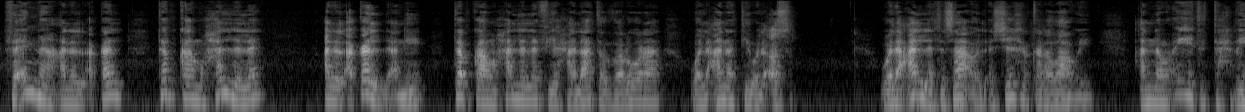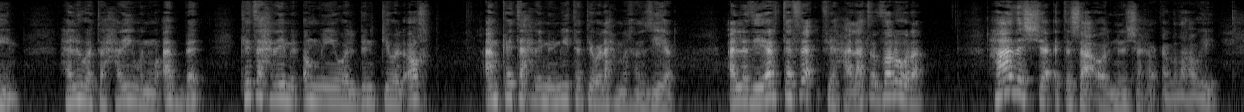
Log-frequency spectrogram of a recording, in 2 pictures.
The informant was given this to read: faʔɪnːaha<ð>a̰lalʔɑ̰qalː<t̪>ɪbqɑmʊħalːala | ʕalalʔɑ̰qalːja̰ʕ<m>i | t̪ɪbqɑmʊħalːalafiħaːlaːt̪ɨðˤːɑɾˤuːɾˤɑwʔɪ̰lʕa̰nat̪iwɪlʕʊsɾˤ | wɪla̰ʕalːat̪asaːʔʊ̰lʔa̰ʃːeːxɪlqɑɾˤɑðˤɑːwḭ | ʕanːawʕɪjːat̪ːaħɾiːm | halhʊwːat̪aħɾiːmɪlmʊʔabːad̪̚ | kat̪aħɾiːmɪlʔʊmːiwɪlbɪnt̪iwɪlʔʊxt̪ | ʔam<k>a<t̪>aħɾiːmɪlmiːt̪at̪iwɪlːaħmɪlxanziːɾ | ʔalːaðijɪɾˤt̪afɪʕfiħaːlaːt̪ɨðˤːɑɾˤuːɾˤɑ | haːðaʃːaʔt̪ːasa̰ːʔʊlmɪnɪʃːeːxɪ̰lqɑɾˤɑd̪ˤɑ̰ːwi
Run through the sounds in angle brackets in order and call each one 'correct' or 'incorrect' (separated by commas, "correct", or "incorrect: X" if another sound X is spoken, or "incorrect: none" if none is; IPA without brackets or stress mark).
incorrect: ʕ, correct, incorrect: n, correct, correct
